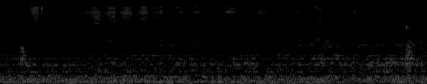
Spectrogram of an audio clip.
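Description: Faint rubbing of an eraser wiping marker ink off a whiteboard, in a few short, scratchy strokes.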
